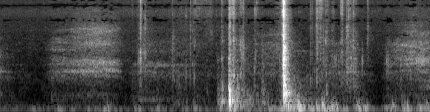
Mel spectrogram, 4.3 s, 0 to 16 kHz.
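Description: Land Rover Freelander 2 rear passenger door being unlatched and opened: a light click from the handle, then two sharp clunks about half a second apart as the latch releases and the door swings open.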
